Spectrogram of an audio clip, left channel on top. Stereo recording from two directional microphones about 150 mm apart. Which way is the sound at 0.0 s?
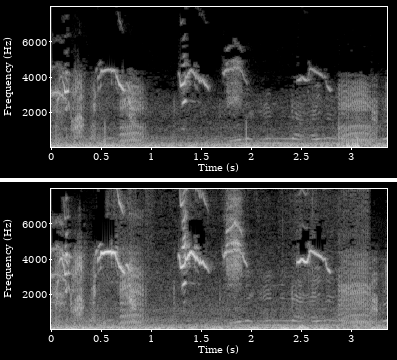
35° right (ahead or behind).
